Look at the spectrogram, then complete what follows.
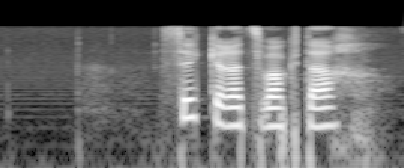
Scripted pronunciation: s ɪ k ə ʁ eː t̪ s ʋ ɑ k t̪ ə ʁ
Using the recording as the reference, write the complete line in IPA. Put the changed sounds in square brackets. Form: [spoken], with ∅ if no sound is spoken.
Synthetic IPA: s ɪ k ə ʁ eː t̪ s ʋ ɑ k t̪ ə ʁ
